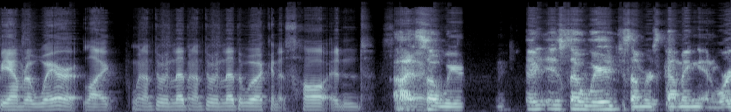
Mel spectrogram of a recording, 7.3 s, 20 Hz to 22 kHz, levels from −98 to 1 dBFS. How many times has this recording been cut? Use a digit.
5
